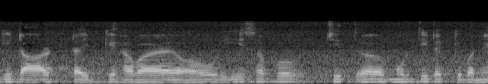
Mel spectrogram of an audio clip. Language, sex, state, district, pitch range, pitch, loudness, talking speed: Chhattisgarhi, male, Chhattisgarh, Bilaspur, 110-120 Hz, 115 Hz, -21 LUFS, 160 wpm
